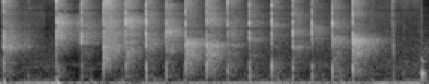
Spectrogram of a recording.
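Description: A quick, even run of sharp clicks or taps, about six a second.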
